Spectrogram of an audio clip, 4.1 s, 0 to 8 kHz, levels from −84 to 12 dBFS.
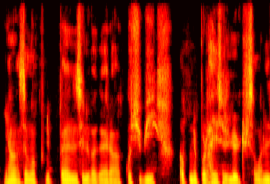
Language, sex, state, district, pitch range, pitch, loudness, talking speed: Hindi, male, Uttar Pradesh, Jyotiba Phule Nagar, 95-100 Hz, 95 Hz, -18 LUFS, 205 wpm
